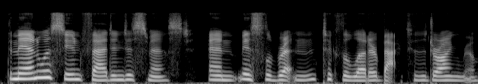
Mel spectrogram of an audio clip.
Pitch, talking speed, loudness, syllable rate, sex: 210 Hz, 240 wpm, -19 LUFS, 5.5 syllables/s, female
